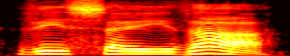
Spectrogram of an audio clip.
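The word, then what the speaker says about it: Βηθσαϊδά: Here, the accent is over the second alpha, not the accent of the iota in the alpha iota diphthong, but the alpha with a single dot is the letter that takes the accent. Veeta.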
